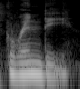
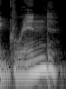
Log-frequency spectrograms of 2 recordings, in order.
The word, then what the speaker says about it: Grinde: And then Saturday we went and saw a double feature um by a director uh Grand or uh Nicholas Grindy because there was a man in the audience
